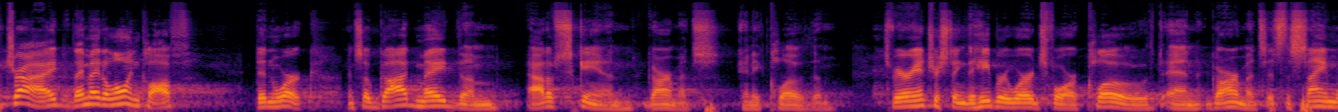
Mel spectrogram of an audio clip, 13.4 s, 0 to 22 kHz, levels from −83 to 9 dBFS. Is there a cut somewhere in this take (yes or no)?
yes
